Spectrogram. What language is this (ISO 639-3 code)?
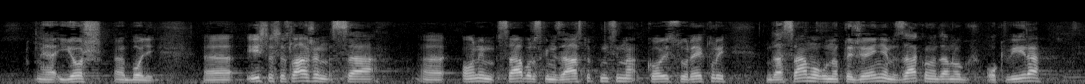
hrv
